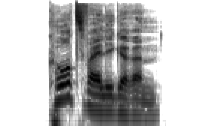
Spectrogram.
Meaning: strong dative masculine/neuter singular comparative degree of kurzweilig
- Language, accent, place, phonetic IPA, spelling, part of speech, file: German, Germany, Berlin, [ˈkʊʁt͡svaɪ̯lɪɡəʁəm], kurzweiligerem, adjective, De-kurzweiligerem.ogg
